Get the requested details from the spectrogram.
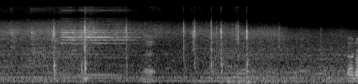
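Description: A car door latch clicks.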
